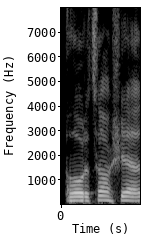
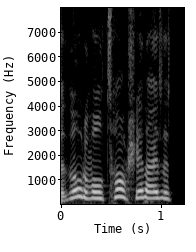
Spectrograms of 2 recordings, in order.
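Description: First: Said in the usual way. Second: Much higher playful repeat of tosh; high mock voice. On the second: Shown as a demonstration. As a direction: pitch it way up, teasing.

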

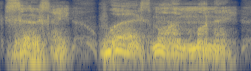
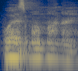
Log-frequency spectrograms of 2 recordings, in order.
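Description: First: Low, slow mock-livid demand; aggressive. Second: Low, very soft mock mugger; restrained menace. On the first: Livid mugger repeating his demand, slow aggressive growl. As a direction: imitate a mugger shaking with rage, drawing out each word. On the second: Mugger to an oblivious victim, low understated demand. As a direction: quietly imitate a mugger's demand. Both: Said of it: "a lot more aggressively".

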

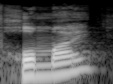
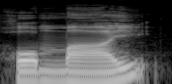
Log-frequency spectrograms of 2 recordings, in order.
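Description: First: Said in the usual way. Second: "Homai" drawn out as ho - ma - i; split into syllables. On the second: Shown as a demonstration. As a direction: sound out "Homai" slowly for learners. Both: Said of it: "three syllables".

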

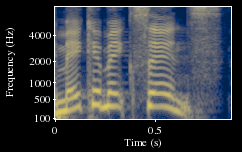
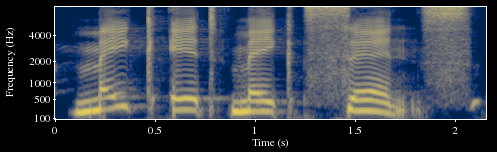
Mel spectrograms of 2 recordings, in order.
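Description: First: Said in the usual way. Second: Each word of "Make it make sense" drawn out and separated; slow emphatic plea. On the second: Real, not acted. Podcaster demanding an explanation for the nominations, slow emphatic plea.

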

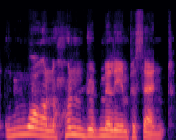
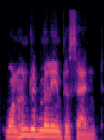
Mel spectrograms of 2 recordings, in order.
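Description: First: One hundred million percent, drawn out slowly; slow emphatic. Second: Said in the usual way. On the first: Acted.

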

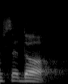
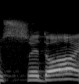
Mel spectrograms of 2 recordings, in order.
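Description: First: Said in the usual way. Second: صدا with a strong, drawn-out "s" sound and a long final vowel; صدا said loud and drawn out, rising at the end; emphasized sibilant. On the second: Shown as a demonstration. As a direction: stretch صدا loudly to show off its "s".

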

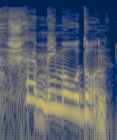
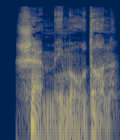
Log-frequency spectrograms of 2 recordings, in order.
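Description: First: High, slow, desperate plea; pleading question. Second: Low, subdued finality; firm refusal. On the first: Geréb asking to be taken back, pleading. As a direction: plead in a raised, drawn-out voice. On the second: Boka refusing to take Geréb back, firm. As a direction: close the matter without raising the voice. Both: A narrator's reading.

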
